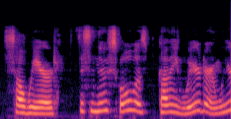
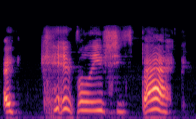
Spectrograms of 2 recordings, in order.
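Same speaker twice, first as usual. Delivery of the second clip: put-on higher, slower girlish voice; raised slower character voice; 6 semitones higher, 4 dB louder than usual. A narrator's reading. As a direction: lift it up and slow it, a worried girl. Character voice, dialogue.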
